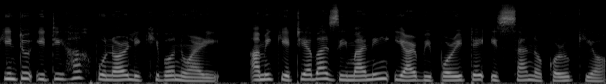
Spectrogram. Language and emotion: Assamese, neutral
